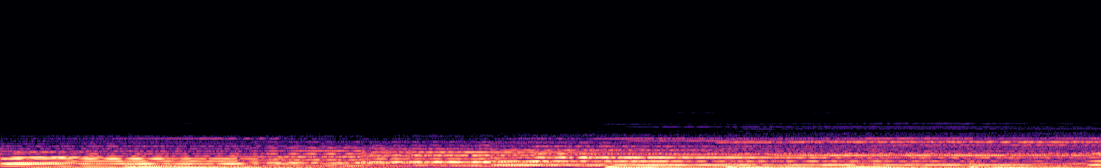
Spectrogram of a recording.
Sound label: strings and flute, Sad; loops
